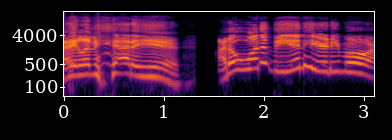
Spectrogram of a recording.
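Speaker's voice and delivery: loud, very high, full-blown tantrum. A game player speaking as Tobias, throwing a tantrum. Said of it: "Tobias starts throwing a tantrum".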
